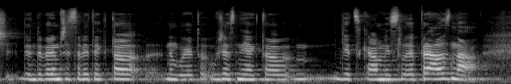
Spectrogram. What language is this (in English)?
Czech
